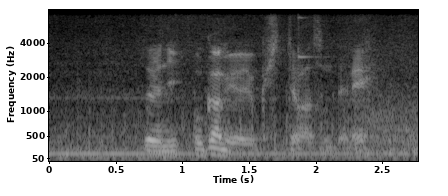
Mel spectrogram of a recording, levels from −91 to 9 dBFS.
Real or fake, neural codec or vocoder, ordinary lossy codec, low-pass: real; none; none; 7.2 kHz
